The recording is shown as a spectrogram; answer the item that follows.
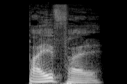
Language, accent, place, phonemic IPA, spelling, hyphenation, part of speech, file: German, Germany, Berlin, /ˈbaɪ̯fal/, Beifall, Bei‧fall, noun, De-Beifall.ogg
- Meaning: applause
